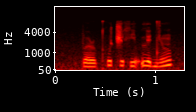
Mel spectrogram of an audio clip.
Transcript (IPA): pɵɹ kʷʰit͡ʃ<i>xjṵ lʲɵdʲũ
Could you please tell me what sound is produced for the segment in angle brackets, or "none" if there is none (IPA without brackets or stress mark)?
i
